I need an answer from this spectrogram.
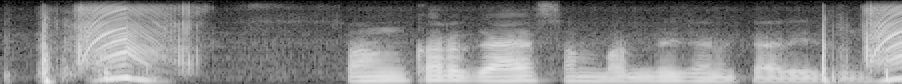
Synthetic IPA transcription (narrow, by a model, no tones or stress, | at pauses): səŋkəɾɡasəmbənd̪ʱid͡ʒankaɾid̪i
